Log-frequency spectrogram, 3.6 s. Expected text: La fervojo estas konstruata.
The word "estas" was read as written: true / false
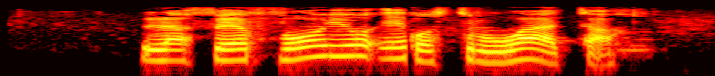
false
